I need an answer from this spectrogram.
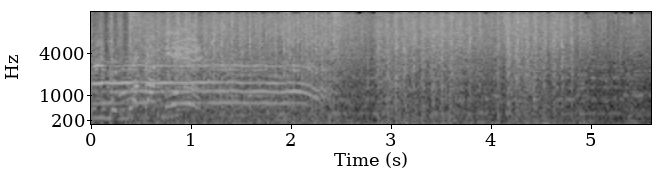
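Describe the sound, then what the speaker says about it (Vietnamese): A burst of rapid gunfire crackles in a loud, dense rattle across several seconds, over a busy, noisy background with a rising high tone at the start. "Cho Mi một loạt đạn nữa."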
